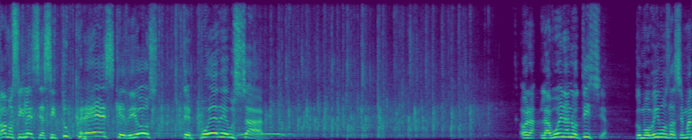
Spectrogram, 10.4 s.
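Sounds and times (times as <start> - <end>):
speech: 0.0 - 4.3, 7.8 - 10.3
audience applauding: 0.0 - 7.6.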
